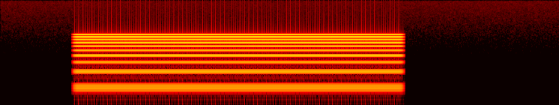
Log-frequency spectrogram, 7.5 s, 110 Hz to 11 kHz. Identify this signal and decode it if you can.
Ship horn signal, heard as a ship's horn, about 240 Hz. 1 long. At sea: a vessel nearing a blind bend, or under power and making way in fog.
